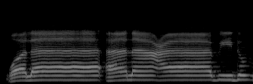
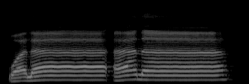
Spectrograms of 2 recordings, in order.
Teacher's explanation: you should stretch it for alif mad. Alif mad must be pronounced. · Shown in: second take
